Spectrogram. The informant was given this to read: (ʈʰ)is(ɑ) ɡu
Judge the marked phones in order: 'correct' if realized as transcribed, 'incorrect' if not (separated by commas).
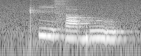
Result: correct, correct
